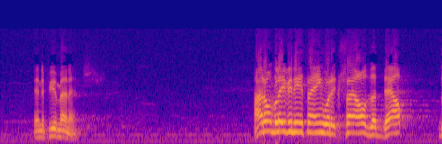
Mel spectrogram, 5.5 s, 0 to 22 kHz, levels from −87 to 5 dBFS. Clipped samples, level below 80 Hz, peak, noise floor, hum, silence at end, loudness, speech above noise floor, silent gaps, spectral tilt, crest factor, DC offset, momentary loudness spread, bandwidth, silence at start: under 0.1%; -54 dBFS; -4 dBFS; -50 dBFS; none; 0 s; -17 LUFS; 34 dB; none; -6 dB/octave; 16 dB; under 0.1%; 14 LU; 10.5 kHz; 0.4 s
